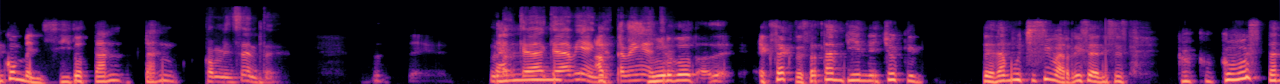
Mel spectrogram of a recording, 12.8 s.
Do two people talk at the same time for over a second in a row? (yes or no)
yes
